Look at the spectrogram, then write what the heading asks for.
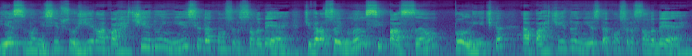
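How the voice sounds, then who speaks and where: A man's high-pitched voice with ordinary pitch variation and hardly any pauses, plus audible room echo and noticeable background noise. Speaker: geography teacher. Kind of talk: live online class. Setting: live stream. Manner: fast.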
